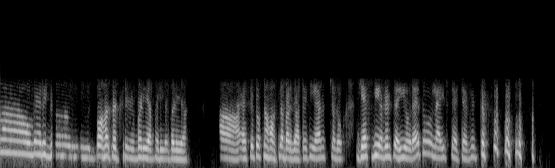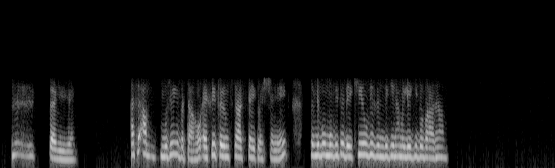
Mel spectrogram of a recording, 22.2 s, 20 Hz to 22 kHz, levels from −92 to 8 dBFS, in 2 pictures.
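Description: From start to finish, this speech has passed through the AMR narrowband mobile codec. Nothing above 3.8 kHz survives, so sibilants and consonant edges are dull and muffled. The damage is heavy. The sound points to AMR-NB's lowest mode, near 4.75 kbps. At that rate the codec's vocal-tract model gets very few pulses in each 5 ms subframe. The voice comes out buzzy, thin and synthetic.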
